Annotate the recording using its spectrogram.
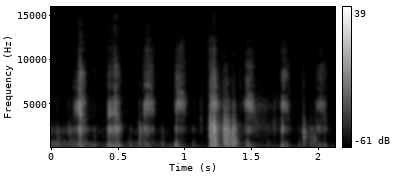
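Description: A string of light, irregular plastic taps and clicks, about five or six a second, from small plastic toy figures and playset pieces being handled and moved on a toy playset.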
